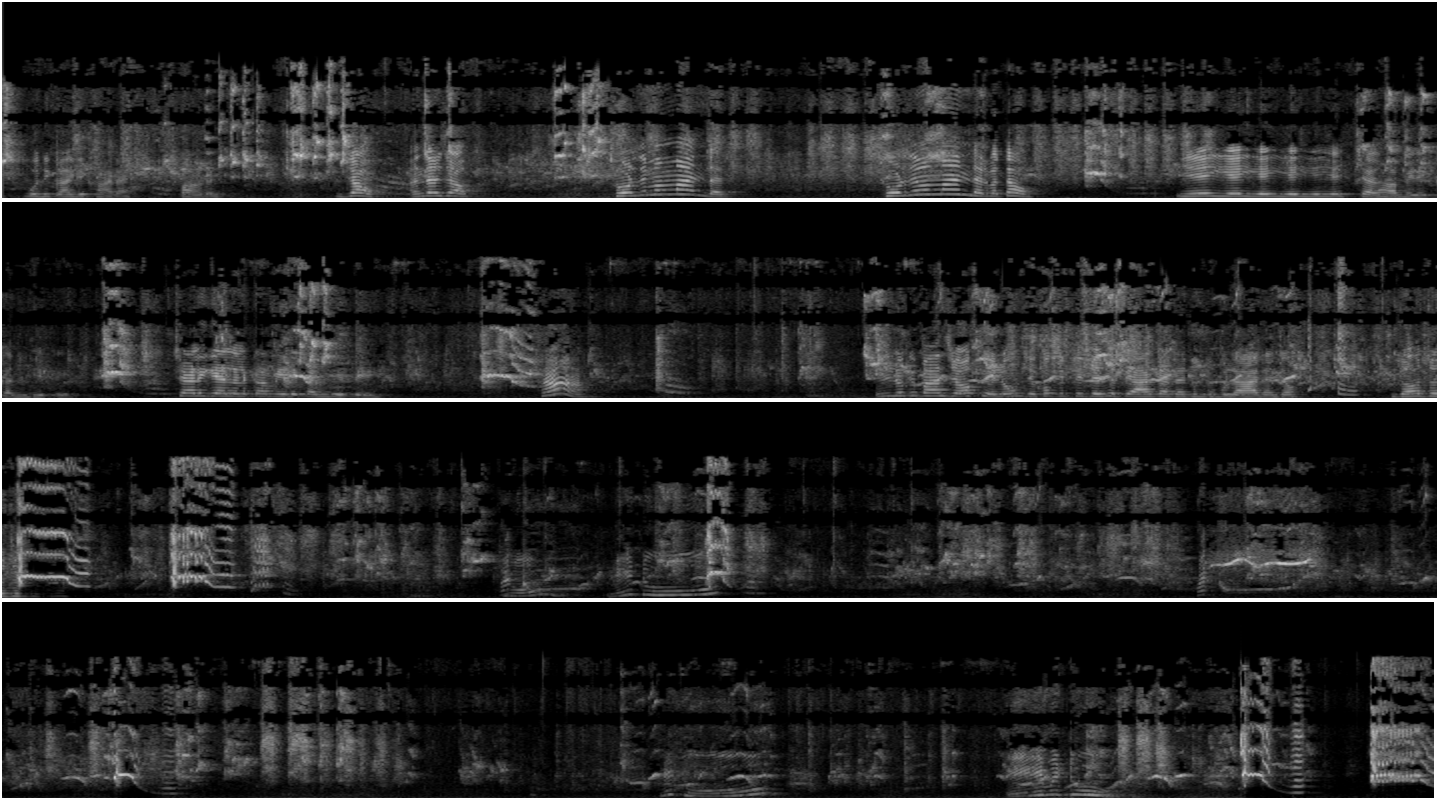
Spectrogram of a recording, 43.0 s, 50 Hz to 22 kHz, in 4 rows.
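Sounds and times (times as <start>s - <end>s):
parakeets squawking: 0.0s - 43.0s.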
